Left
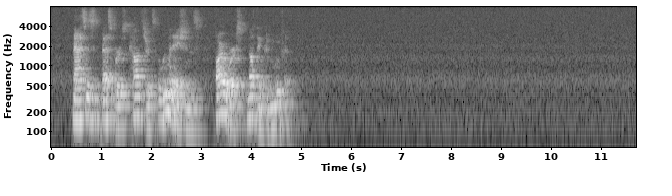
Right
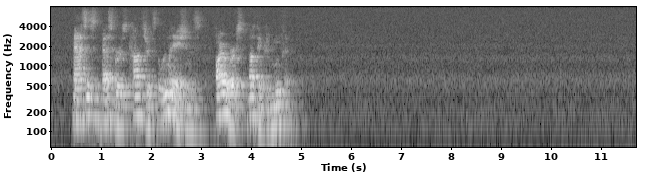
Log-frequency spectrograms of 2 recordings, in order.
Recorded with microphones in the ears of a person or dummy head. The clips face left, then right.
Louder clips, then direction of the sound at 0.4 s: Even; 15° left (ahead or behind).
